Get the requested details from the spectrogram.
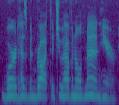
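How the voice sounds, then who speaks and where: An actress performs old-time radio western at a live stage show in a park, playing the proud, solemn middle-aged Pawnee daughter of an old man, speaking in formal, simple sentences with solemn dignity. Her mid-range, darkish voice keeps a fairly even intonation at normal speed, lightly acted.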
